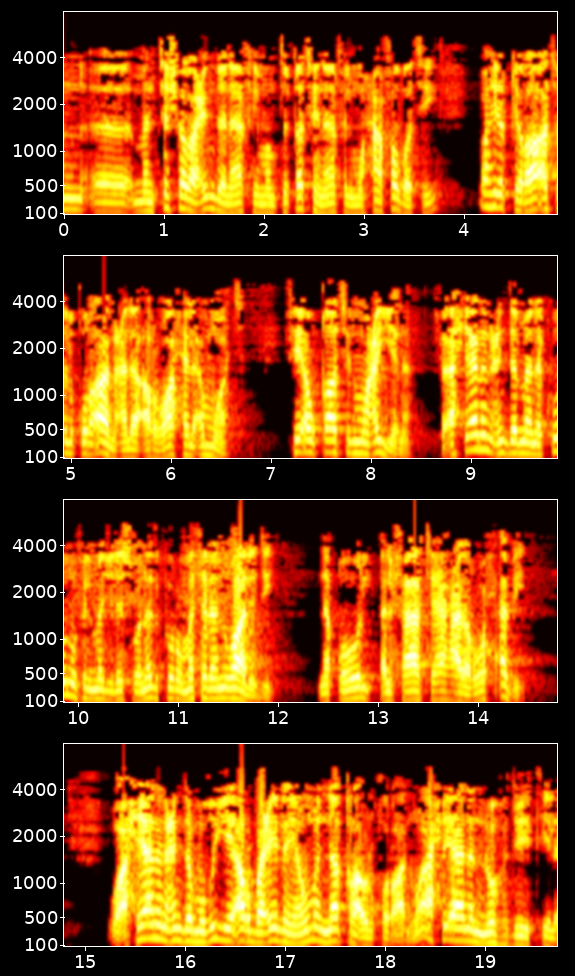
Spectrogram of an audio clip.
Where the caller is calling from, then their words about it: Nouakchott, Mauritania; كما تعلمون عندنا في نواكشوط تعلم القراءات منتشرة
